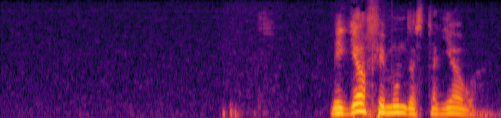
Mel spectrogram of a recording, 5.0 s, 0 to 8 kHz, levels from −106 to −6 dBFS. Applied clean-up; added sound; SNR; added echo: none; none; none; none.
